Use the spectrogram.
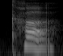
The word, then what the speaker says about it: Ka: Ka, like cuddle, cousin.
